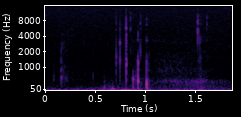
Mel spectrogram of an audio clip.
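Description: swallowing

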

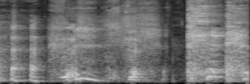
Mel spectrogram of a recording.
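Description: a cough

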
